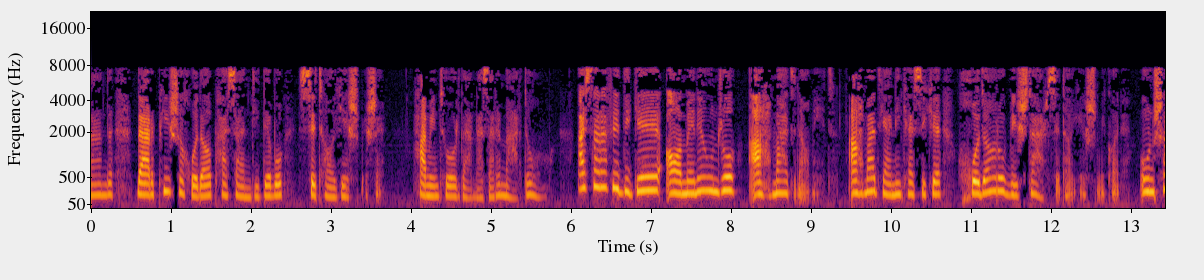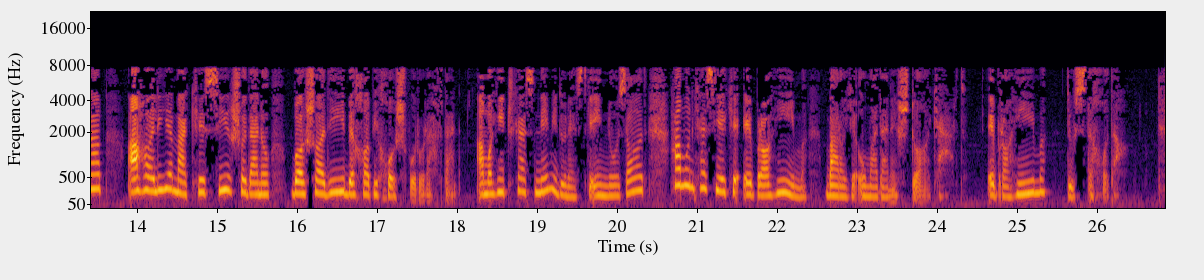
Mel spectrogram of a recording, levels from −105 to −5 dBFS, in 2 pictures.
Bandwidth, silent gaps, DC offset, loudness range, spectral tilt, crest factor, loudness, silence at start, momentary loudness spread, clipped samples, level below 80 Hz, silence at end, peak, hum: 8 kHz; none; under 0.1%; 7 LU; -4 dB/octave; 24 dB; -27 LUFS; 0 s; 13 LU; under 0.1%; -66 dBFS; 0 s; -4 dBFS; none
